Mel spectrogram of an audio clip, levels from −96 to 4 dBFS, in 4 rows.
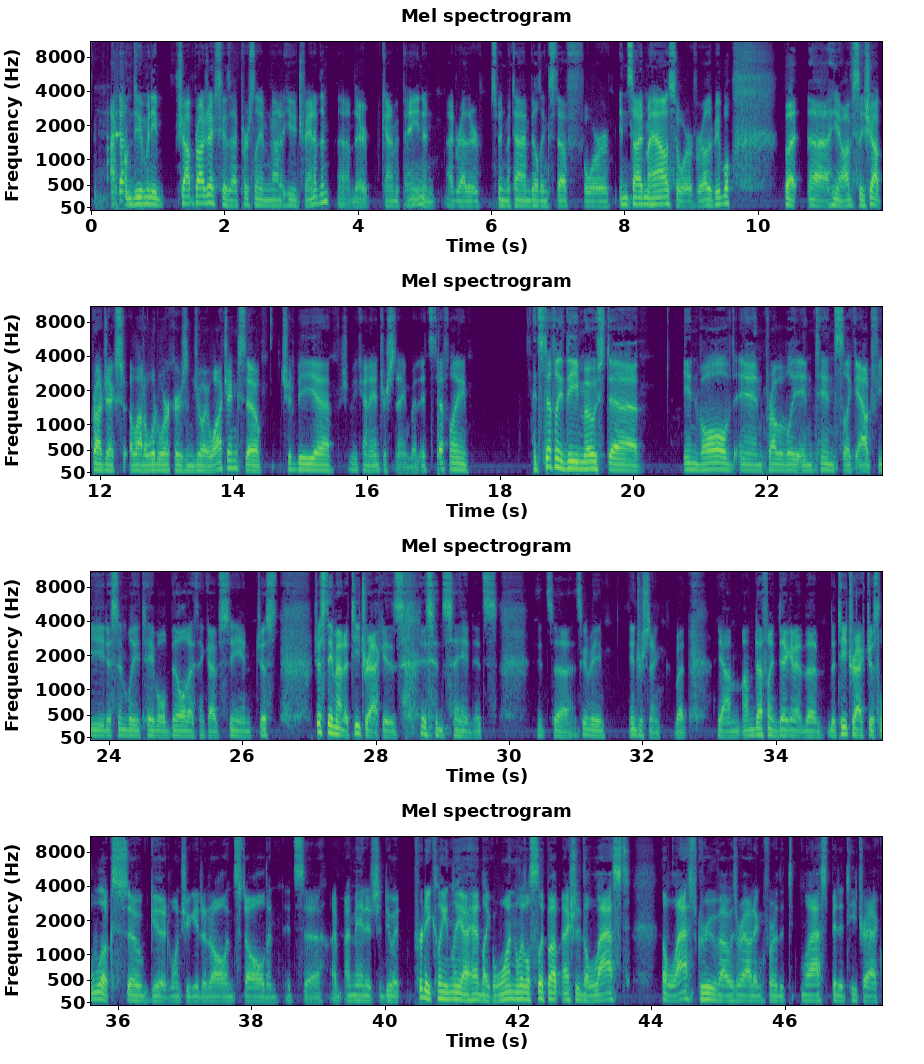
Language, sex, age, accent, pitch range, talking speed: English, male, 30-49, American, 95-120 Hz, 195 wpm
